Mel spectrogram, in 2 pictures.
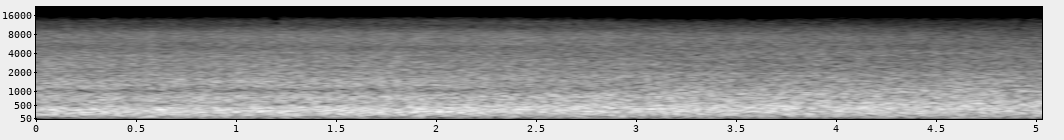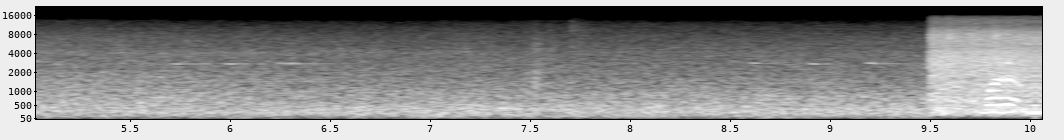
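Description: Steady rushing of a shallow river running over rocks, an even, unbroken noise with no distinct splashes.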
